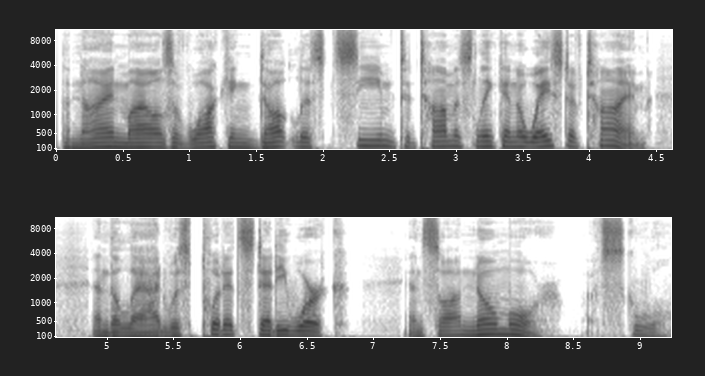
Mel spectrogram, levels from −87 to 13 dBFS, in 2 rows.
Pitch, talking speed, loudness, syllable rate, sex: 120 Hz, 180 wpm, -19 LUFS, 4.4 syllables/s, male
